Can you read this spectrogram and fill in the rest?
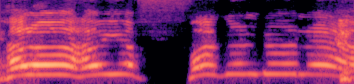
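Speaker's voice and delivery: very high, hammed-up Welsh greeting; mock Welsh accent. Max phoning out of the blue, mock Welsh accent. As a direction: sing out a fake Welsh hello. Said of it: "And that Wel".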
